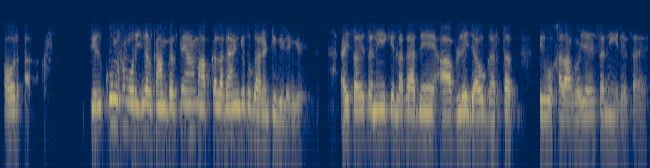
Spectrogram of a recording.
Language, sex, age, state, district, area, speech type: Urdu, male, 18-30, Uttar Pradesh, Siddharthnagar, rural, conversation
